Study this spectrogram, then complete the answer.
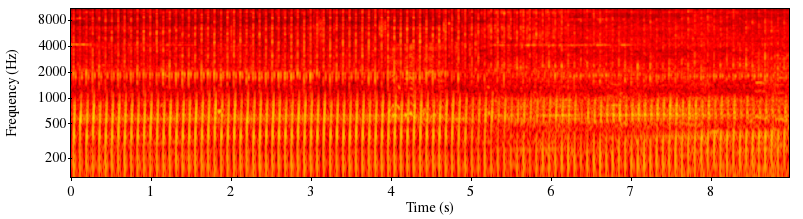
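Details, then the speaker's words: Honda XRM 125 single-cylinder after overhaul with new cylinder block, rings, connecting rod and pin: even thumps about three a second with no knock or rattle; connecting-rod noise gone, normal running. "okay na itong ganyang makina at wala na yung ingay ng connecting R"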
